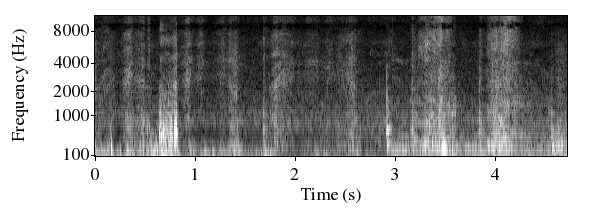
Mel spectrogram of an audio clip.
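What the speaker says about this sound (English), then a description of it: "So we're going to just scrape all this off." Unset body filler is scraped off a 1986 VK Commodore's panel, producing rough intermittent rasping strokes at close range, with a few sharper knocks between scrapes.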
